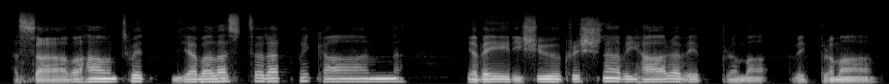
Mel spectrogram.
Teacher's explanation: the last syllable or akshar of line three continues to the consonant. The vowel continues to the next consonant. · Term: sandhi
